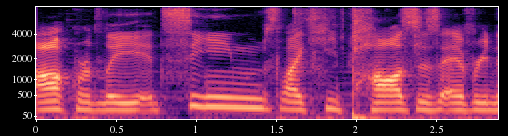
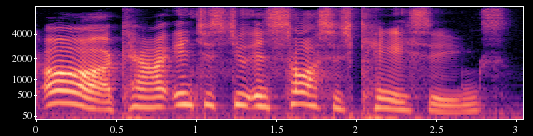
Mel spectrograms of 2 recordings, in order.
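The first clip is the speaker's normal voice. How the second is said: mock cockney seller; 5 semitones higher, 4 dB louder than usual. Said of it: "I don't want him to be like".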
